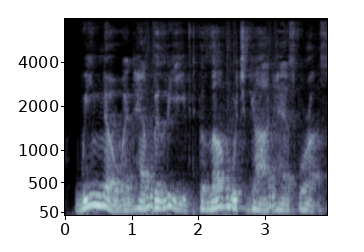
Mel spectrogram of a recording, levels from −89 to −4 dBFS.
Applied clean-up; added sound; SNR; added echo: neural separator model SepFormer DNS4.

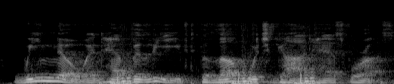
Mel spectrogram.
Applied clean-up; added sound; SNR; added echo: none; Buzz; 0 dB; reverberation time 1.5 s.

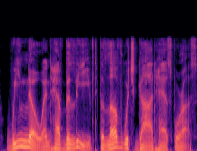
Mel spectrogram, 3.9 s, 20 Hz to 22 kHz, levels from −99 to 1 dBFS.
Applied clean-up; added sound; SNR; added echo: none; none; none; none.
